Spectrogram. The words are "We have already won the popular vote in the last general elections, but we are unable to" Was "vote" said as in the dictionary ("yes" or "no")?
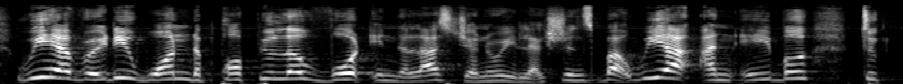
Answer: yes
